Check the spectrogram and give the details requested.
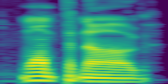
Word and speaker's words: Wampanoag: How do you pronounce this? You're looking at how to forgive American people 17th century, but today, Wampanoags. Wampanoag.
